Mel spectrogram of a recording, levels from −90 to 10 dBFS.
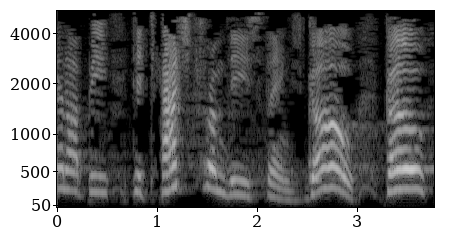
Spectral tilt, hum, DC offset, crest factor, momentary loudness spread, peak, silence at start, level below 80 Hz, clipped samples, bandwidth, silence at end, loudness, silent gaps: -5 dB/octave; none; under 0.1%; 18 dB; 17 LU; -6 dBFS; 0 s; under -90 dBFS; under 0.1%; 5.4 kHz; 0 s; -24 LUFS; none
